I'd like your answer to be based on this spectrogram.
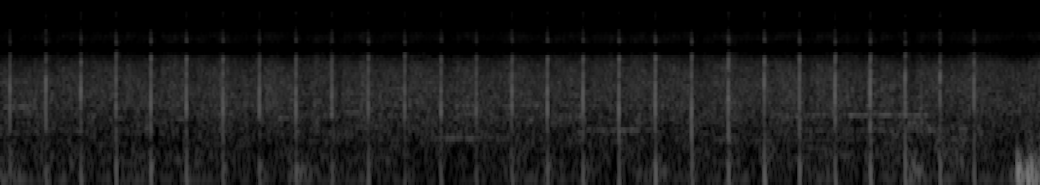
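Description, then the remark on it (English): An audience claps their hands to the Lord during a church teaching session, a steady, even beat, about three claps a second, sharp and bright, carrying on without pause and with no voices over them. “Let's all clap our hands to the Lord.”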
